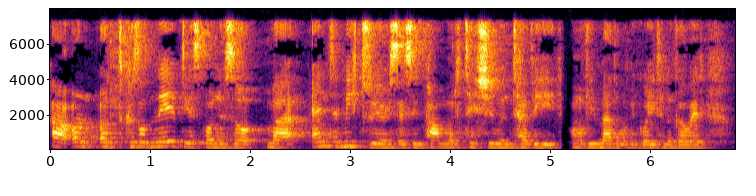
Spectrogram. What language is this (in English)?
Welsh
